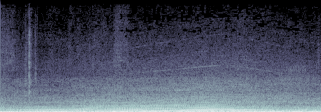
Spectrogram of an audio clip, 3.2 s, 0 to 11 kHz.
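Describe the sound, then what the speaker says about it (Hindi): A 2023 Tata Punch running on CNG pulls away in first gear, its engine droning steadily with a low, close rumble that climbs gently in pitch as it accelerates, with no voices. "ये देखो मैं इसको वापस से फर्स्ट गियर में पिक करके दिखाता हूँ"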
